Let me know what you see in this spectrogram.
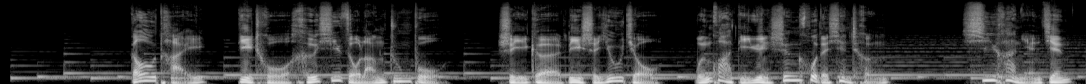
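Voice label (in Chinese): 男国大音【历史韵味】民俗纪录片配音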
